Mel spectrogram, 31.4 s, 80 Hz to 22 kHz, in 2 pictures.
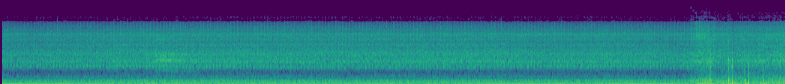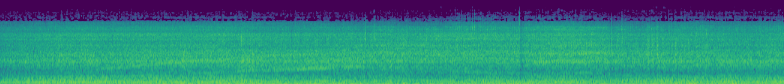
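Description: Go-kart engines idling on the starting grid, heard from a helmet-mounted camera. About 14 seconds in come a few sharp knocks, then the engines open up and rise in pitch as the karts pull away, with wind noise growing.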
